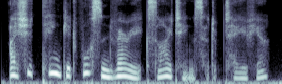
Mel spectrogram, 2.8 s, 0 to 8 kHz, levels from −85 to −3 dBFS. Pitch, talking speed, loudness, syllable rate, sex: 195 Hz, 190 wpm, -17 LUFS, 5.5 syllables/s, female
